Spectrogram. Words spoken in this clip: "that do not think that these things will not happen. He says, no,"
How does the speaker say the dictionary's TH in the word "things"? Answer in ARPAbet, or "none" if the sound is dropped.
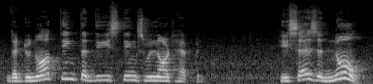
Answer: T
